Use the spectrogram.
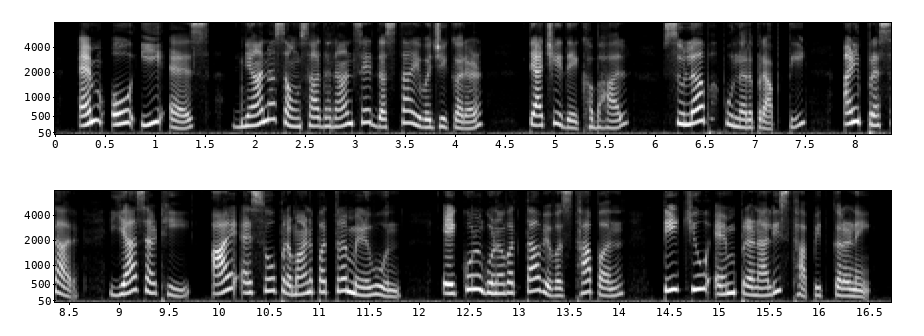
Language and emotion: Marathi, neutral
